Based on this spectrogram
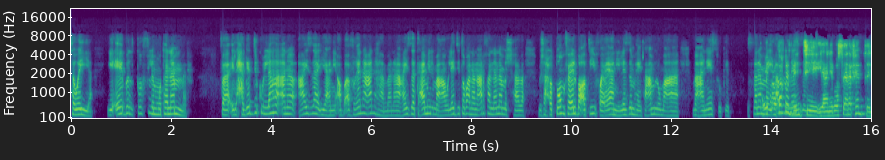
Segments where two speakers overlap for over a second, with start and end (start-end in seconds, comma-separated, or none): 13.8-15.0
